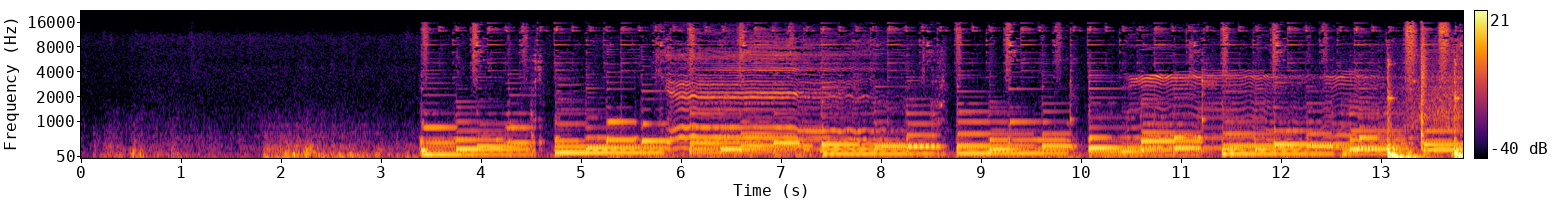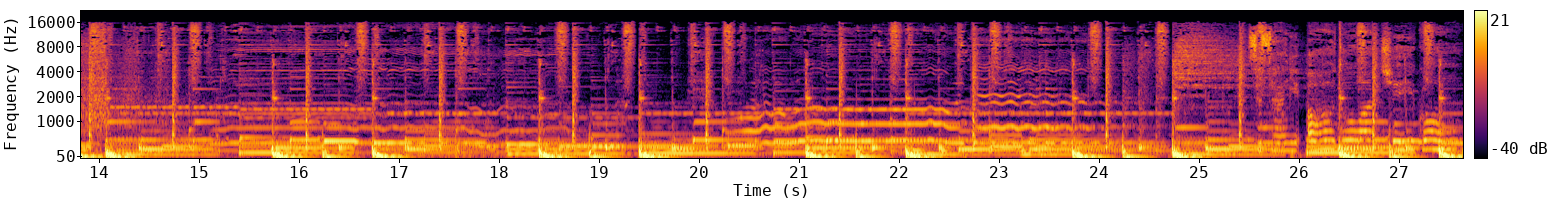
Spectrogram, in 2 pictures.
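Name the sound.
K-pop song playing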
